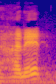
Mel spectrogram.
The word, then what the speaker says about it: Hunnit: So I'm going to say Hunnit asterisk because that's how you pronounce it.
